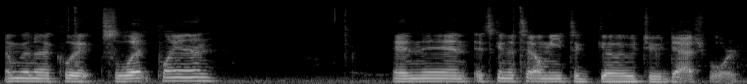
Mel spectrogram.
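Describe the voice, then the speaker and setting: A middle-aged man from South Carolina walking through a software setup at his desk, relaxed and unhurried, with frequent ums and uhs. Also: medium pitch, vocal fry. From South Carolina, USA. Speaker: WordPress tutorial host. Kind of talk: casual screen-recorded software tutorial. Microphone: webcam overlay at desk.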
